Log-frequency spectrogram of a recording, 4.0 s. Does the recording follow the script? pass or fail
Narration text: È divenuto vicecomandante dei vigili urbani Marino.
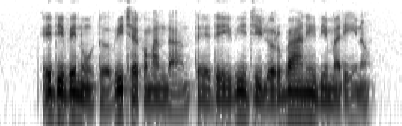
fail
